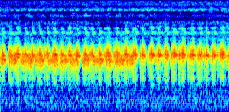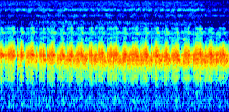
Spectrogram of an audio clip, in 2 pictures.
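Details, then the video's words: Frogs calling at night: a dense, unbroken chorus of rapid, rattling pulses from many overlapping callers, steady in loudness throughout, with no other sounds. "Suara Katak di Malam Hari"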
